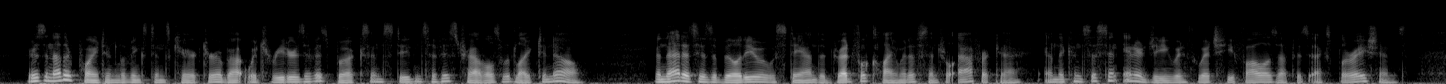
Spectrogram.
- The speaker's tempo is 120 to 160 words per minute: No, average, 190 wpm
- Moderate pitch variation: Yes, average, 3.8 semitones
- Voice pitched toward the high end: No, low, 100 Hz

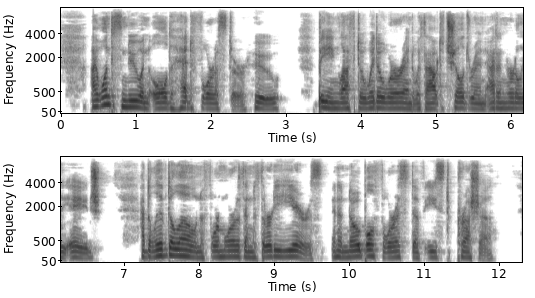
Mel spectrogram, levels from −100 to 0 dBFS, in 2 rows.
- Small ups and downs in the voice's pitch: Yes, narrow, 2.1 semitones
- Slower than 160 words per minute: No, average, 165 wpm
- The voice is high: No, low, 115 Hz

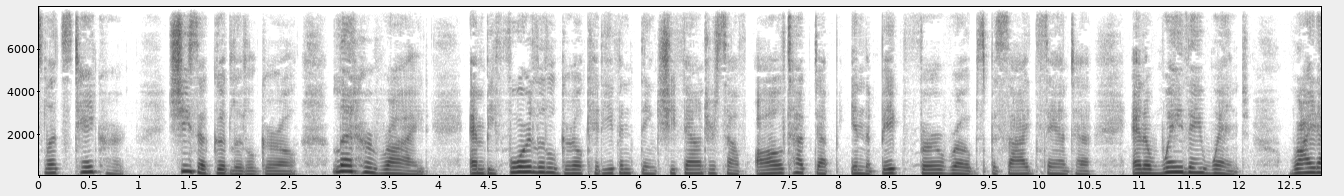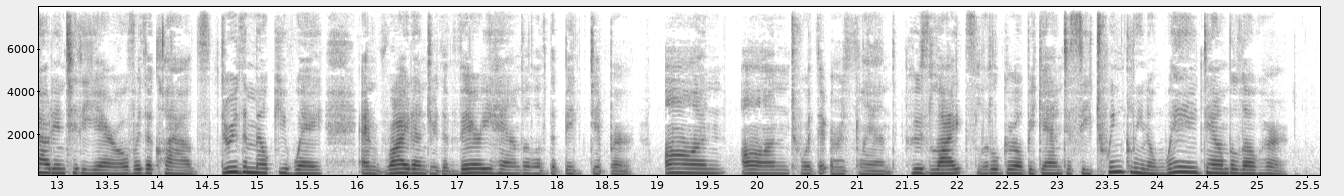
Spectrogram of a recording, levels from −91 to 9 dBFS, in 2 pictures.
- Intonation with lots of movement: No, average, 3.2 semitones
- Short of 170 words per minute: No, average, 175 wpm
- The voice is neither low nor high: Yes, medium, 180 Hz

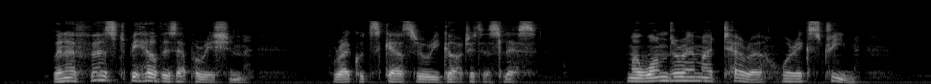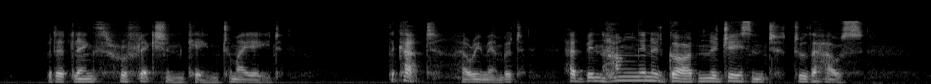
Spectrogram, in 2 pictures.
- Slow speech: Yes, slow, 130 wpm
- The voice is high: No, low, 130 Hz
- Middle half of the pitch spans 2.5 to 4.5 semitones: No, wide, 5.5 semitones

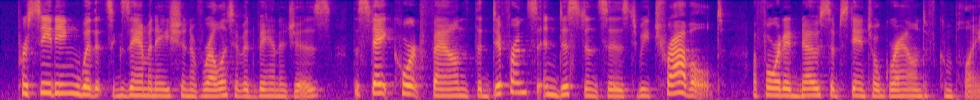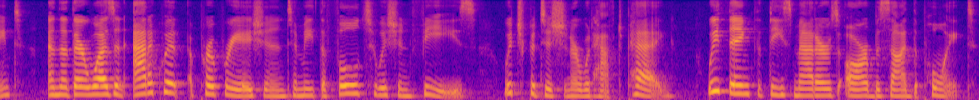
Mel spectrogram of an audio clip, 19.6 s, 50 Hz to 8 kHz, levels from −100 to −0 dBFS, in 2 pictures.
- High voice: Yes, high, 195 Hz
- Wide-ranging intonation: No, average, 4.3 semitones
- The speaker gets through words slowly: No, average, 160 wpm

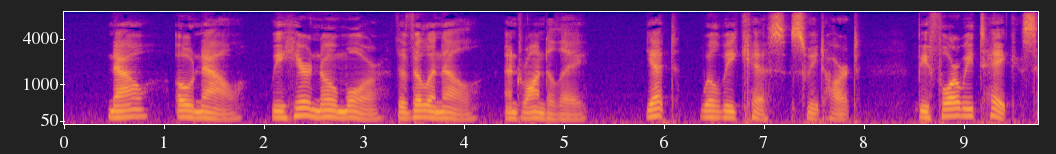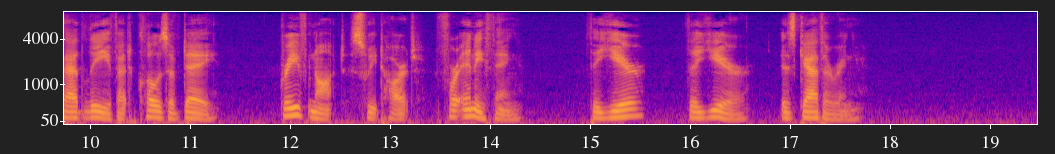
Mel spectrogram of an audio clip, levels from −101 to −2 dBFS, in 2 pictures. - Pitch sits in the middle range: No, low, 115 Hz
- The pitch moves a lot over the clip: No, average, 3.9 semitones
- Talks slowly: Yes, slow, 110 wpm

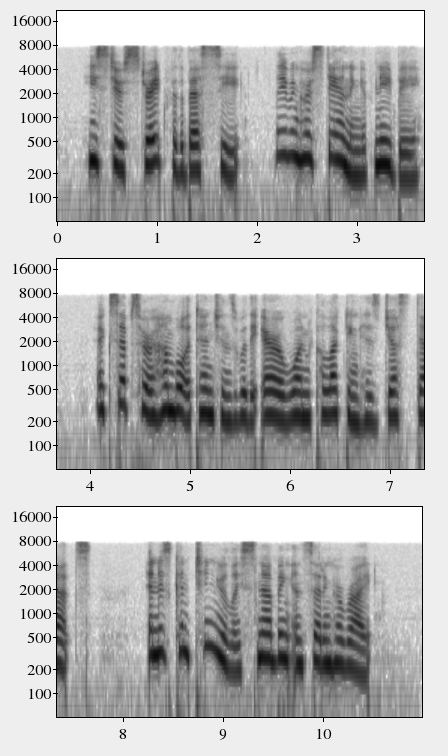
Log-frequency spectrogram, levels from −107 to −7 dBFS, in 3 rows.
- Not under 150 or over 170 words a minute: No, average, 185 wpm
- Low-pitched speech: No, high, 240 Hz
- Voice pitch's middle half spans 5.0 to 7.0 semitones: No, average, 4.2 semitones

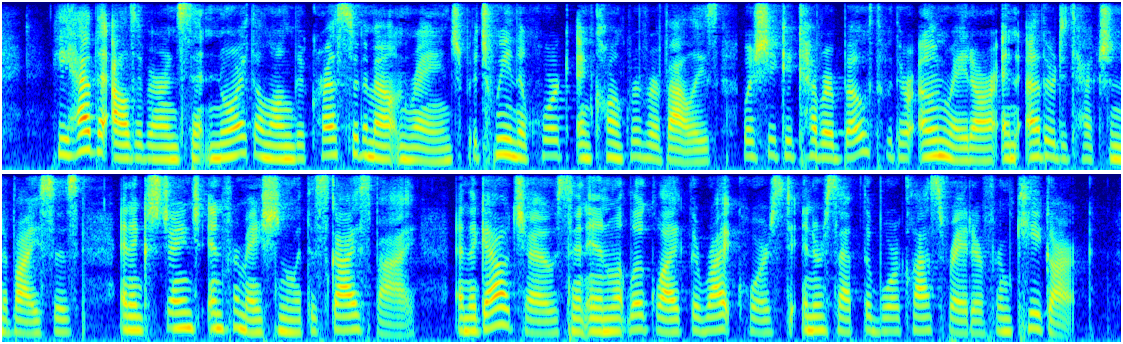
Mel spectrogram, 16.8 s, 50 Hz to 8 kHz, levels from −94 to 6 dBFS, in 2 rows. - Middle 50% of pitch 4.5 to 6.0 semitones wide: No, average, 3.5 semitones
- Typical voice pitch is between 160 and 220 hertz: Yes, high, 190 Hz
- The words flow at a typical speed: No, fast, 210 wpm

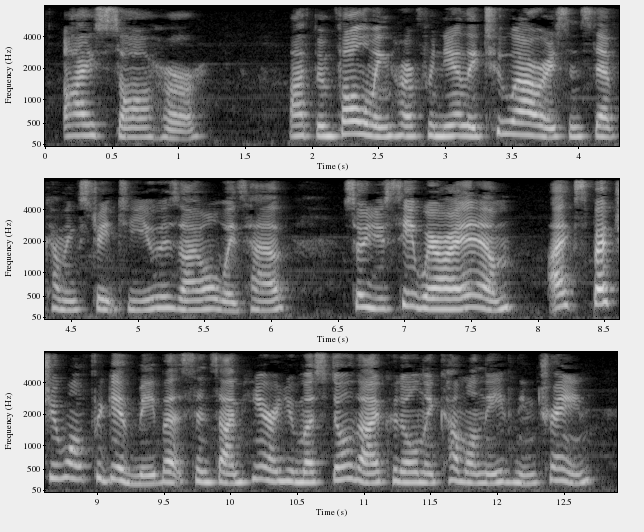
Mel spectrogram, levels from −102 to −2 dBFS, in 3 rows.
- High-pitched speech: Yes, high, 220 Hz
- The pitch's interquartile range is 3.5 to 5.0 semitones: No, average, 2.8 semitones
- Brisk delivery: Yes, fast, 230 wpm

